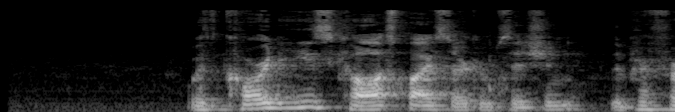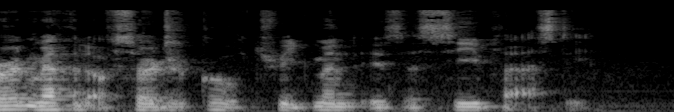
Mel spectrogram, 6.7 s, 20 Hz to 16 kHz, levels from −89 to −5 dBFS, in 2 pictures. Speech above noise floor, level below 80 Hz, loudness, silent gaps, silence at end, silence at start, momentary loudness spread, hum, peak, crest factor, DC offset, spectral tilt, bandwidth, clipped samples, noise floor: 35 dB; -62 dBFS; -33 LUFS; none; 0.45 s; 0.95 s; 14 LU; none; -14 dBFS; 20 dB; under 0.1%; -5.5 dB/octave; 11.5 kHz; under 0.1%; -68 dBFS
